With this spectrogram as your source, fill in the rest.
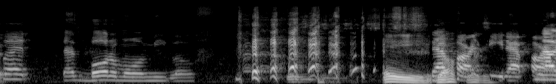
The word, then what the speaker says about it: Baltimore: She said Baltimore. It's Baltimore. Exactly. She said it right. There's no T.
